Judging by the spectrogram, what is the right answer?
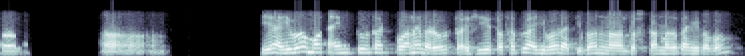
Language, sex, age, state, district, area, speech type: Assamese, female, 60+, Assam, Kamrup Metropolitan, urban, conversation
